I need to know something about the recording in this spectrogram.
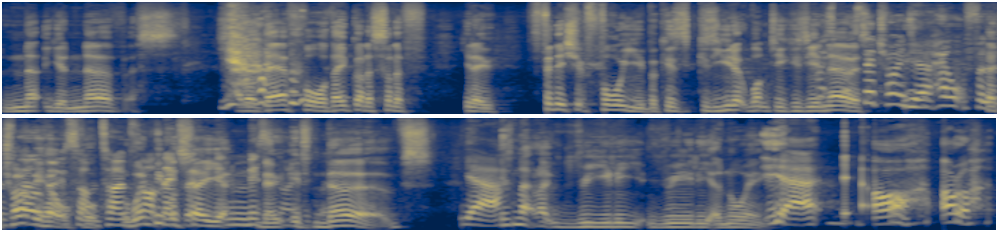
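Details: Adult speaker; typical speech.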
